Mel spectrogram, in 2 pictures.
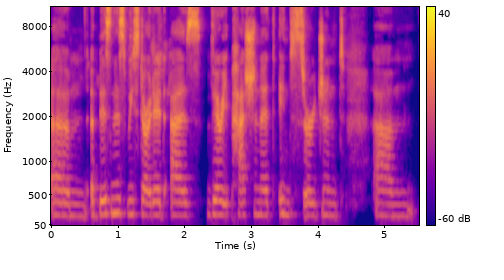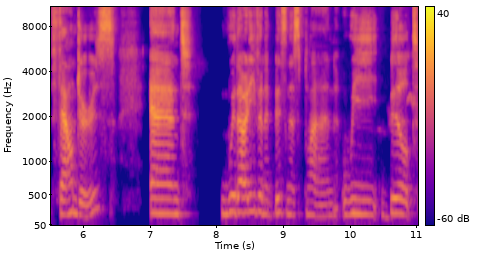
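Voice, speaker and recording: With a French accent, a woman speaks at a very slow pace with a medium pitch and fairly even intonation. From France. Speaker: business coach. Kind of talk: masterclass. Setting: video recording. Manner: halting.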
